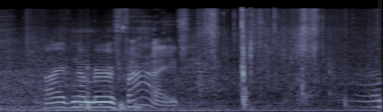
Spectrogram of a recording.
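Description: A wooden lid scrapes and knocks as it is lifted off a box.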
